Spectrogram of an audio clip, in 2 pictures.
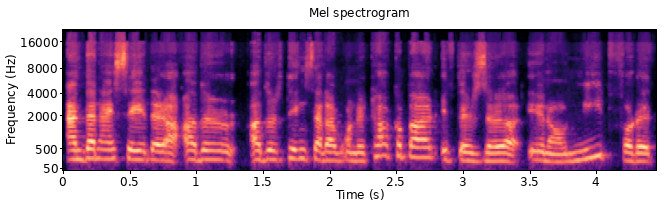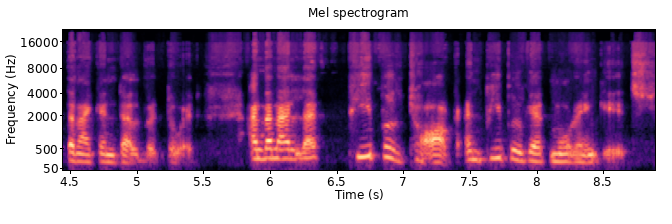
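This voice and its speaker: With lively intonation and a fairly high pitch, a woman talks at a very fast pace in a dry, close sound with no echo. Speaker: finance professional. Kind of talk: webinar talk.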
